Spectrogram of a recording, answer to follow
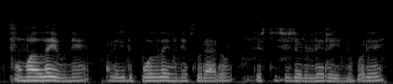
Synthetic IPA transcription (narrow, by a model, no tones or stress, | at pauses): umalːʌjɦuneʌlikʌt̪̬ipoldʌjɦunekuɾaɦʌɾut̪est̪ot͡sid͡zʌɾuleɾeɦinːupʌɾjoj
